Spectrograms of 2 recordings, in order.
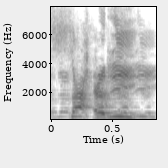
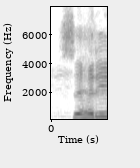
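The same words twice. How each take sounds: First: It is said as 'sahar' plus a final 'i'. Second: It is said with different vowels, not like 'sahar'. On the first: The speaker calls it right. "सहर से सहरी है, सही लफ्ज है सहरी" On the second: The speaker calls it wrong. "सहरी नहीं है"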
